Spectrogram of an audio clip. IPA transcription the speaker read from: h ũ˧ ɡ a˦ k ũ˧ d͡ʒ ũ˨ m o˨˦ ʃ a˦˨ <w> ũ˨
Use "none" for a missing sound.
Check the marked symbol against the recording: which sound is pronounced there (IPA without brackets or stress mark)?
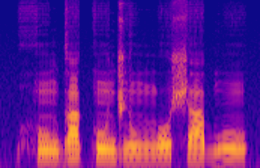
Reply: b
